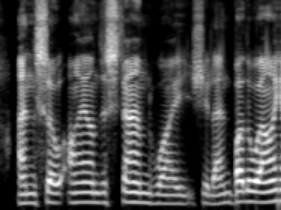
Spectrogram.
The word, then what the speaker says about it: Ghislaine: And so I understand why Jillen, by the way, I call there's an argument about how to pronounce it. Jalen is the American trans pronunciation. We heard that it was Jillen, which I stick with.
